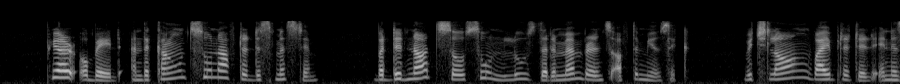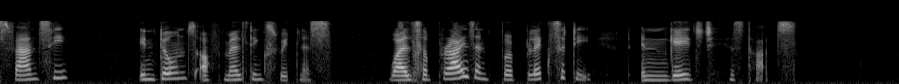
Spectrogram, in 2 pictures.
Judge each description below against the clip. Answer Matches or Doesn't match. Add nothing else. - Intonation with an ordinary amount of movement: Matches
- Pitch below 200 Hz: Doesn't match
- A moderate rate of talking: Doesn't match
